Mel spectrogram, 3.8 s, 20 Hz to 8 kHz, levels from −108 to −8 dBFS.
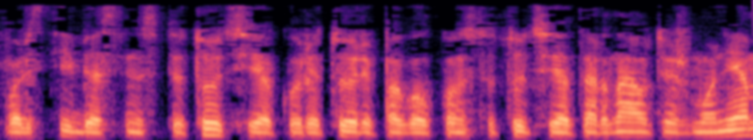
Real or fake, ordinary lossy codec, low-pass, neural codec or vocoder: real; MP3, 32 kbps; 7.2 kHz; none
